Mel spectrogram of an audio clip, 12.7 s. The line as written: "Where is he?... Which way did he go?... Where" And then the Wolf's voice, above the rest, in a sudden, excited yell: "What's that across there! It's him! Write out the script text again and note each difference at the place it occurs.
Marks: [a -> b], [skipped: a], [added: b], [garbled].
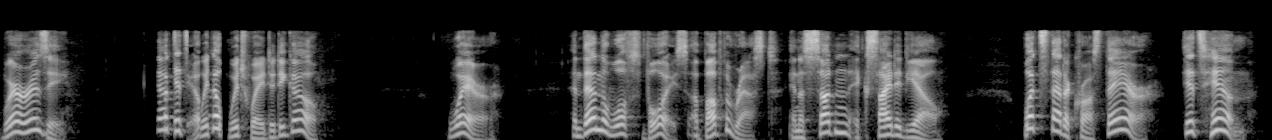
"Where is he?... [garbled] Which way did he go?... Where" And then the Wolf's voice, above the rest, in a sudden, excited yell: "What's that across there! It's him!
